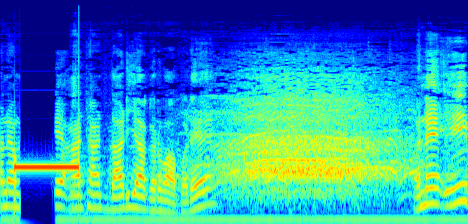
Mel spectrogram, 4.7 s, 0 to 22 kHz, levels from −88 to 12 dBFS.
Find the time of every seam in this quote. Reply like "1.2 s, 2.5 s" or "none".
0.9 s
